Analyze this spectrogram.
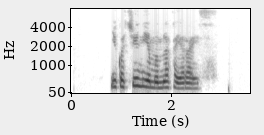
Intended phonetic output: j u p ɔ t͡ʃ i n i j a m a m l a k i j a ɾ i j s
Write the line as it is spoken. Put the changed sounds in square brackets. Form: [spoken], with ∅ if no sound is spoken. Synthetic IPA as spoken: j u [k] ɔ t͡ʃ i n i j a m a m l a k [a] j a ɾ [a] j s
